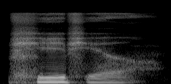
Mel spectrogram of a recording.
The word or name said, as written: pi1 ping2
